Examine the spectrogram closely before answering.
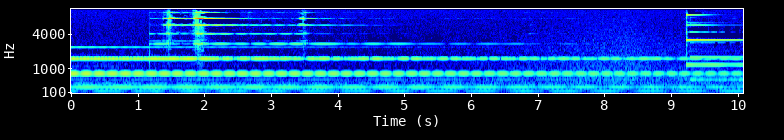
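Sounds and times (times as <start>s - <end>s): singing bowl ringing: 1.2s - 4.7s, 9.2s - 10.0s.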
